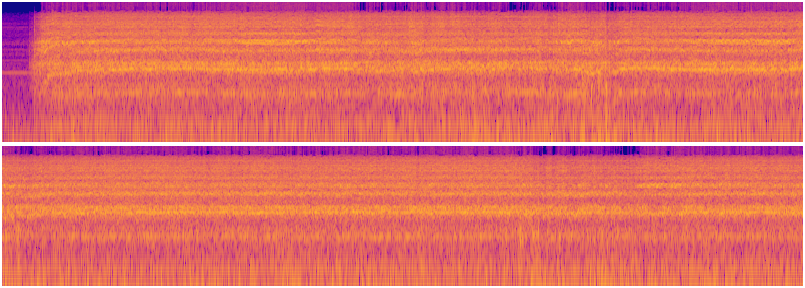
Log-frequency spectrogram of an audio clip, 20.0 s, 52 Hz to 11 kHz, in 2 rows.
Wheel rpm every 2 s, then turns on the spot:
160, 220, 220, 230, 220, 220, 230, 230, 230, 230.
none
